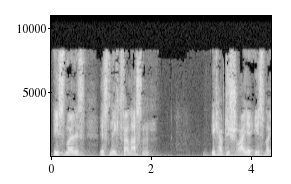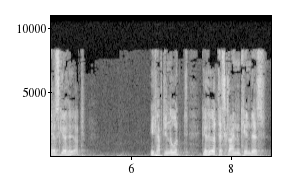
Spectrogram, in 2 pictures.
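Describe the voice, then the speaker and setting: A preacher voicing God, speaking slowly and emphatically with repeated phrases and a husky voice. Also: male voice, fairly high pitch, a little mellow. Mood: solemn. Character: God, a calm fatherly male voice.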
